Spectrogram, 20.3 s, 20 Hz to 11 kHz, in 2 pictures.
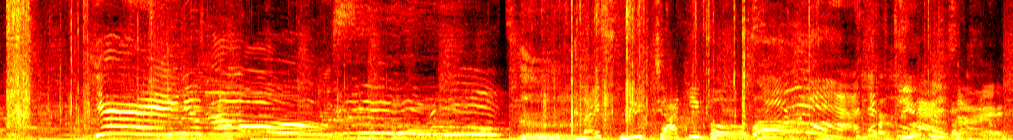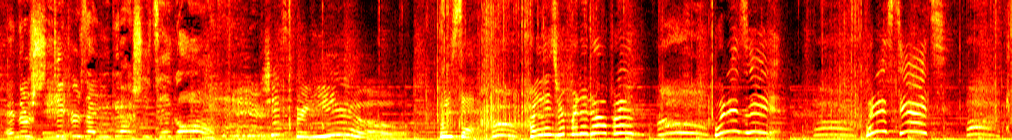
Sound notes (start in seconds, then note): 18.0 gasping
